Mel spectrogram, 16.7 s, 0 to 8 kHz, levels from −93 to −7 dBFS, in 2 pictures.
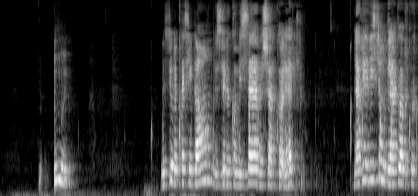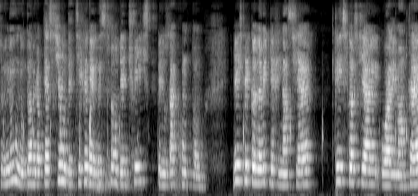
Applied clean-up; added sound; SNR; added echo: neural mask model DeepFilterNet 3.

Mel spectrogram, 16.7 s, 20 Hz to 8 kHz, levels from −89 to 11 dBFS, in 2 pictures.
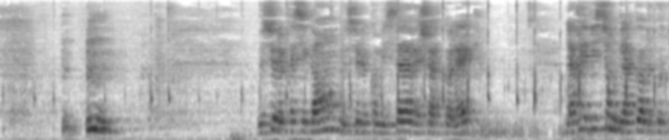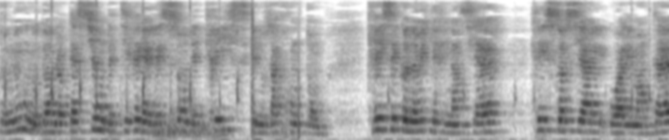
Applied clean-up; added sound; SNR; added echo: none; Animal; 13 dB; reverberation time 0.3 s.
